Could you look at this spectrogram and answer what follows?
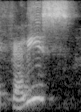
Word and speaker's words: feliz: accent mark this is we're supposed to punch the last syllable the way i say feliz does obey that rule i don't need any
